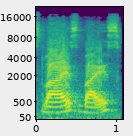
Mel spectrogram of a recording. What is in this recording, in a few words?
lies lice, ontario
